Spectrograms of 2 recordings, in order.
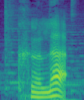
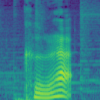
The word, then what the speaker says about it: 可乐: コーラ、これはクラ、クラと発音します。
